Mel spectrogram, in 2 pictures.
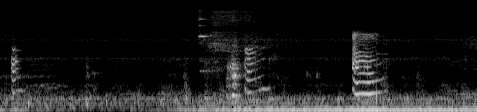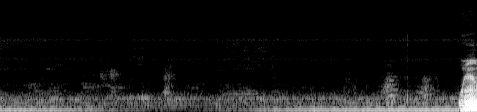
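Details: Frisky kitten meowing: two clear wavering meows near the middle, a few fainter ones after, over a steady low hum, with a sharp loud noise right at the end.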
